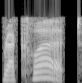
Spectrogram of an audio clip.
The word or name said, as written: raclette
